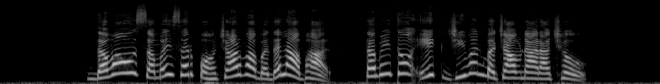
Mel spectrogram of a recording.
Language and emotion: Gujarati, happy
